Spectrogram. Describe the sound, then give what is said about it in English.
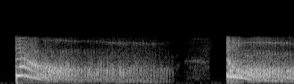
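A voice imitates a male alligator's breeding-season bellow in two rough, loud growling bursts. The first is long and fades out, and the second starts abruptly after a short pause. “They bellow. The males, especially during the breeding season. Coming up now, March and April, if you go out to the Everglades, you'll hear them. It's not a roar. It's not that. It's a bellow. It sounds like you're trying to start a weed eater.”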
